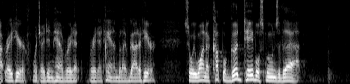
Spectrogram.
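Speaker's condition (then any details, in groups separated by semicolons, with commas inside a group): No condition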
